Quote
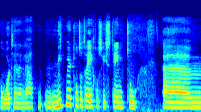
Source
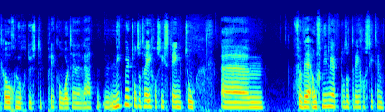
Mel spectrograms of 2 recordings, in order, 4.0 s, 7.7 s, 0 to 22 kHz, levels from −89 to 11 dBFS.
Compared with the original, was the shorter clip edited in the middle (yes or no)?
no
